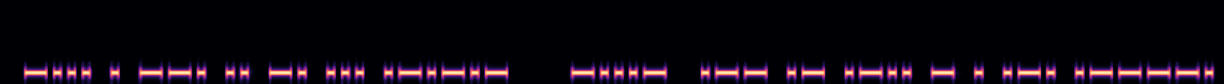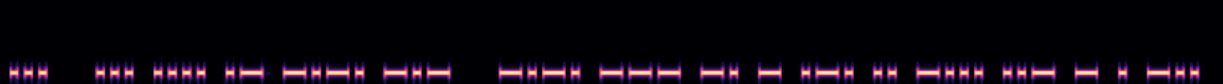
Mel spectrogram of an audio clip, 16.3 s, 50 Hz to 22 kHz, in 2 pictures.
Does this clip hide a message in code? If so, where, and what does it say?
Yes: Morse code from 0.2 to 16.1 s, heard as a keyed tone, about 25 wpm, 600 Hz. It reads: BEGINS. <BT> WALTER'S SHACK CONTRIBUTED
